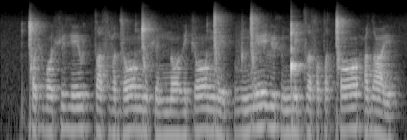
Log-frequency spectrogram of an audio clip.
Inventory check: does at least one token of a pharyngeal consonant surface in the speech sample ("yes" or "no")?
no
